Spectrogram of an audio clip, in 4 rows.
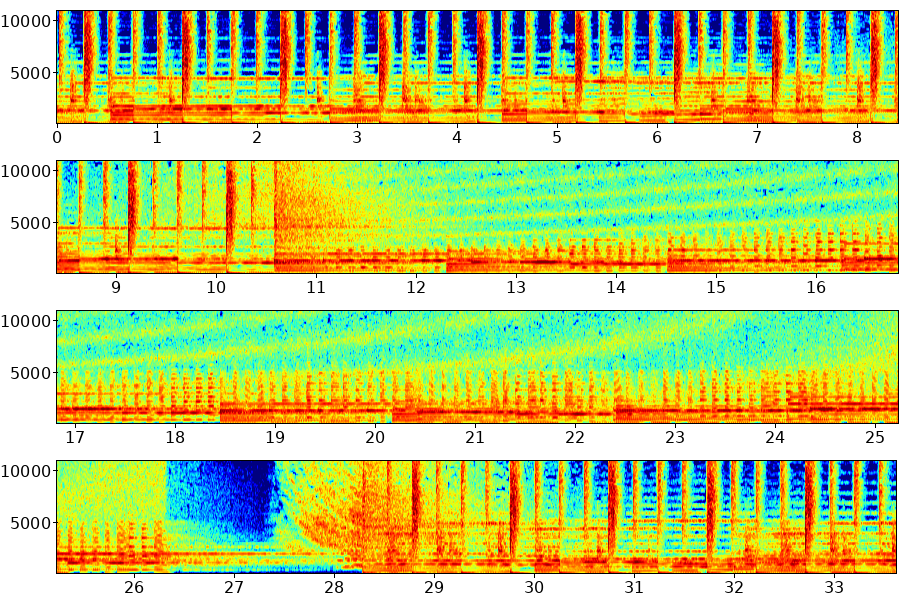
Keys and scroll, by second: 0.3 ctrl+z, 19.4 ctrl+z, 28.1 ctrl+z.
